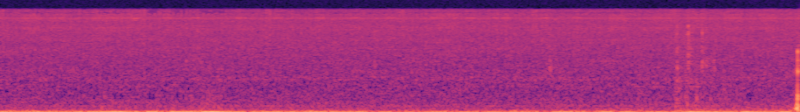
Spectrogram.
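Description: Faint clicking and scraping of a box cutter blade trimming deer hair along a bucktail jig's head, over a low steady hum.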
